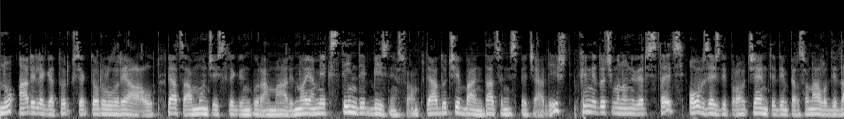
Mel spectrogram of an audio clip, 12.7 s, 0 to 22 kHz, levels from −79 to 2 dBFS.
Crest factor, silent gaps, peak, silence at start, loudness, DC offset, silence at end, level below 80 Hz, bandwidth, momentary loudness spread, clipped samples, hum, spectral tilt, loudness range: 12 dB; none; -4 dBFS; 0 s; -17 LUFS; under 0.1%; 0 s; -48 dBFS; 8.8 kHz; 6 LU; under 0.1%; none; -6 dB/octave; 2 LU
